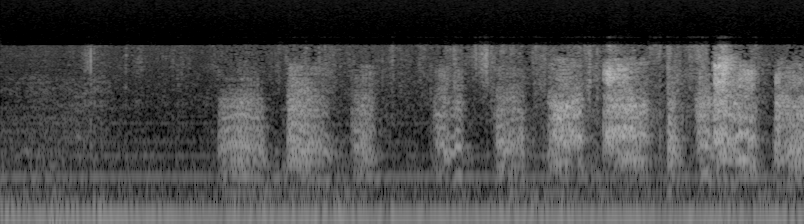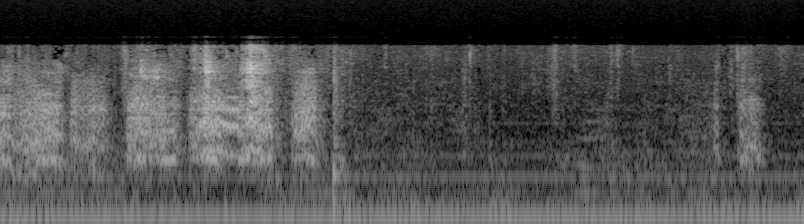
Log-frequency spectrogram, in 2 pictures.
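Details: Bichon Frise puppies indoors after birth, giving a run of short whiny squeals and grunts in irregular bursts over several seconds, then quieter, with a steady low hum underneath.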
